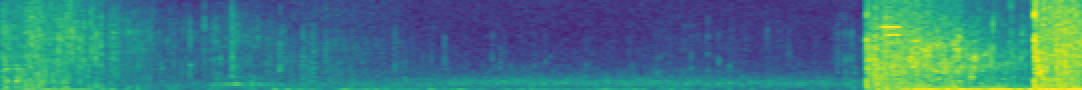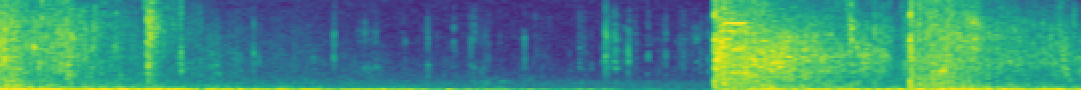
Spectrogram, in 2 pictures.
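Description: Heavy artillery shell explosions in the factory-building game Factorio arrive as deep, rumbling booms over a low background drone, with two sustained loud bursts of blast noise.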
